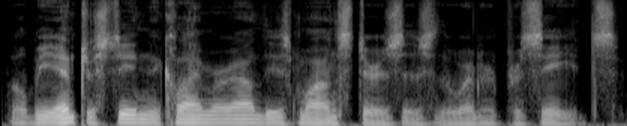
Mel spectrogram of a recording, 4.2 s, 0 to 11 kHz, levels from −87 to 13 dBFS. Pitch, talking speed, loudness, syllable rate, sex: 85 Hz, 185 wpm, -21 LUFS, 5.2 syllables/s, male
